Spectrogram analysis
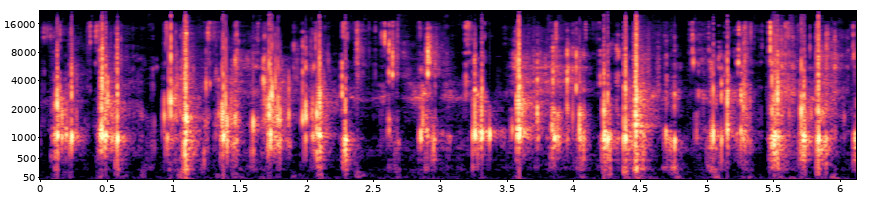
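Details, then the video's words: Raw meat and bones being chomped by Kotetsu, a male American Bully dog, indoors; rapid moist chewing and smacking, crunches repeating several times per second throughout. "Dog eats raw meat bones"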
